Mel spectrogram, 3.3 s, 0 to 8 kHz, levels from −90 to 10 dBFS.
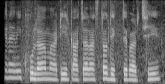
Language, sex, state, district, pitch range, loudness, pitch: Bengali, male, West Bengal, Alipurduar, 180-205 Hz, -14 LUFS, 185 Hz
